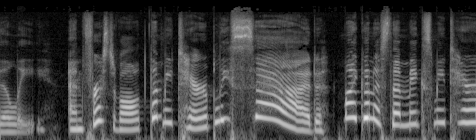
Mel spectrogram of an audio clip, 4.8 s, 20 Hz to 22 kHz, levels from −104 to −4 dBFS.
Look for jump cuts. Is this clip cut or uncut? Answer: cut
